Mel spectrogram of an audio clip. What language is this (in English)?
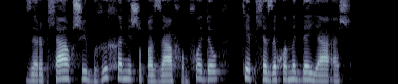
Kabardian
